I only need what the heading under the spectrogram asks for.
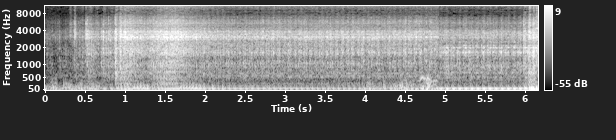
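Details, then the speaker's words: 2023 Honda CB125F single, after valve adjustment at 1,000 km (exhaust had been too tight, intake too loose; set 0.08 intake, 0.2 exhaust), starting and warming: catches quickly, settles to steady even thump, no lean stumble; normal idle. "I think it's safe to say from that little demonstration that the bike's definitely not running lean anymore. And in my opinion, that's probably a good thing. It's idling fine."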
